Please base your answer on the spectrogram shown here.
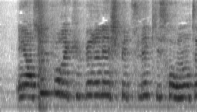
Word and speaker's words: Spätzle: Alors, on va faire un petit cours de prononciation, très bien vu. Donc les spätzle.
